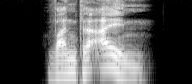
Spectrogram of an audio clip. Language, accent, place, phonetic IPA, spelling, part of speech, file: German, Germany, Berlin, [ˌvantə ˈaɪ̯n], wandte ein, verb, De-wandte ein.ogg
- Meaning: first/third-person singular preterite of einwenden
